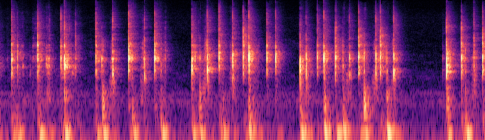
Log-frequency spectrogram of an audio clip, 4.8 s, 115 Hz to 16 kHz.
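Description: A white-tipped metal rod rapidly taps into the green silicone cells of an empty clear plastic ice cube tray. About thirty quick, dry, bright clicks come in fast bursts with brief pauses between them. Each tap dies away almost instantly, with a tone centered near 1.6 kHz and little low end.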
